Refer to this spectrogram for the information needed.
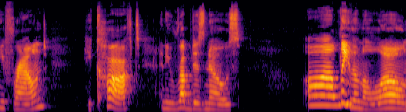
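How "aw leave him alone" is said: loud, growling pirate voice. Reading a story aloud, Pinky growling at Jack. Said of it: "Pinky growled at Jack".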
